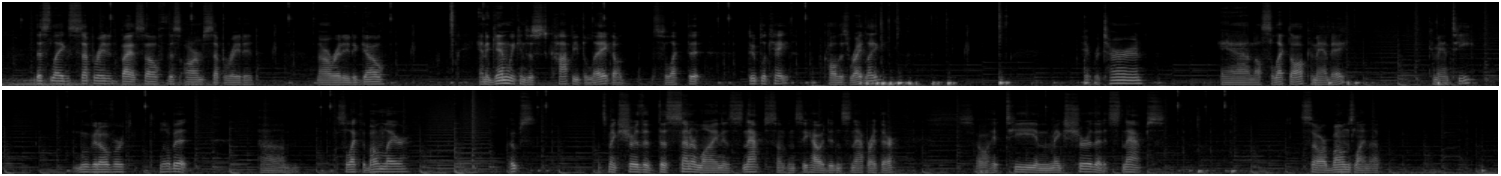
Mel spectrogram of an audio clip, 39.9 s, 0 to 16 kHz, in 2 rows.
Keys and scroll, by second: 11.4-12.6 typing, 13.3 Return, 17.9 super+a, 19.1 t, 33.0 t, 35.9 space.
